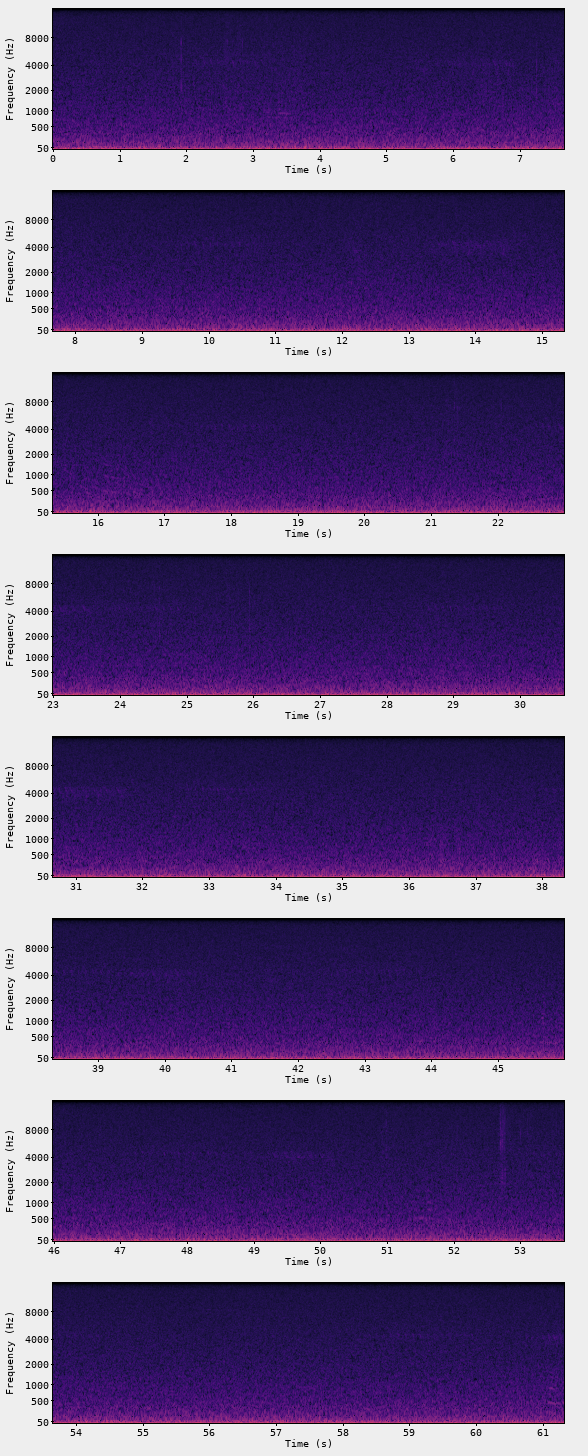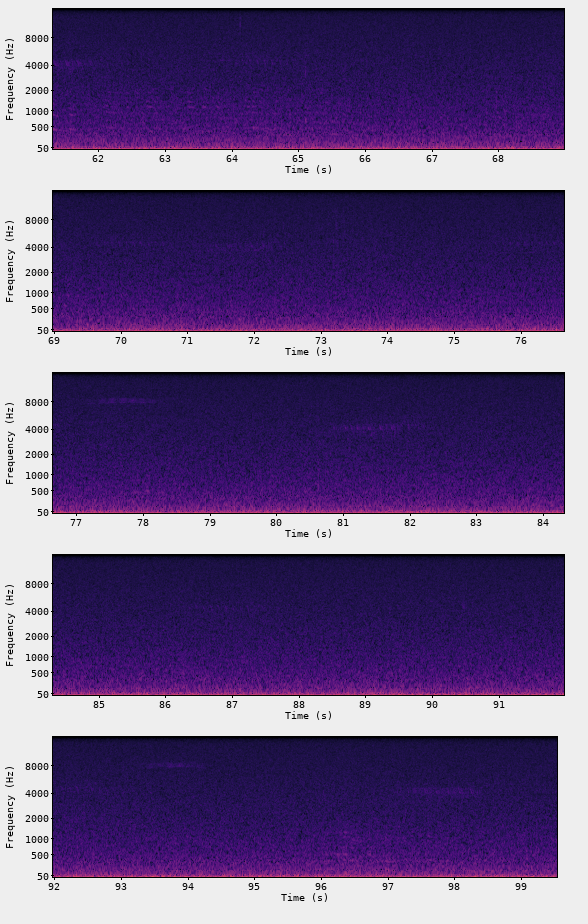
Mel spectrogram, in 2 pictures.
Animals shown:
Dark-eyed Junco (Junco hyemalis)
Yellow-rumped Warbler (Setophaga coronata)
Golden-crowned Kinglet (Regulus satrapa)

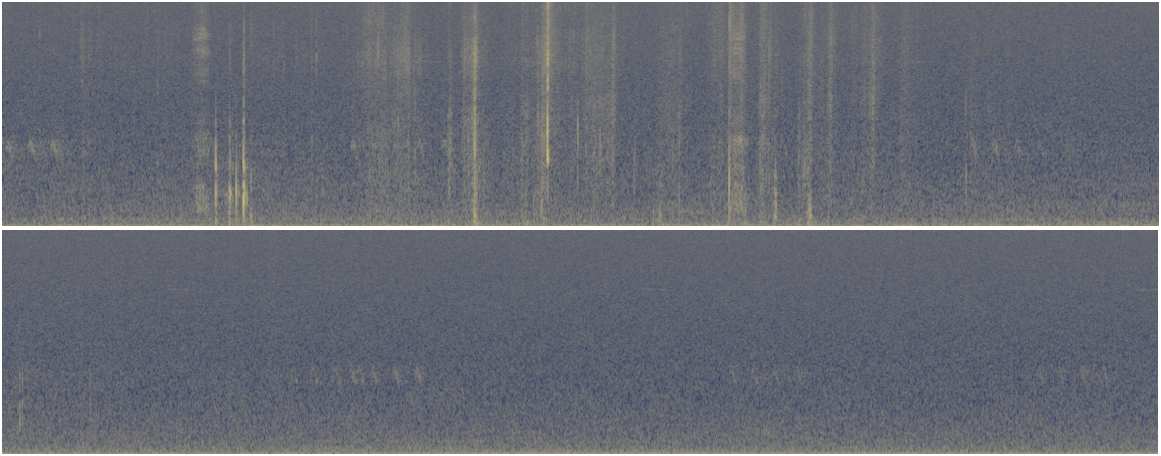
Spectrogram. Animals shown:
American Crow (Corvus brachyrhynchos)

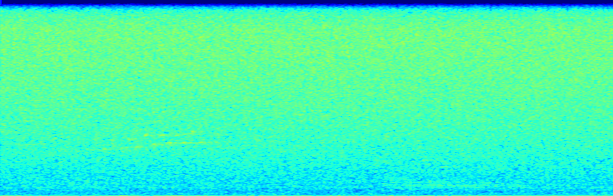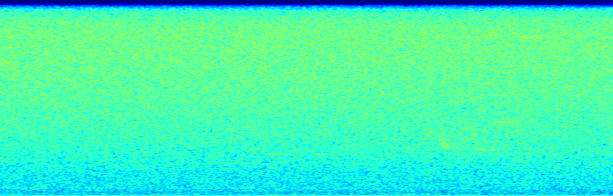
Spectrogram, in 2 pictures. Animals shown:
Black-throated Blue Warbler (Setophaga caerulescens)
Yellow-rumped Warbler (Setophaga coronata)
Hairy Woodpecker (Dryobates villosus)

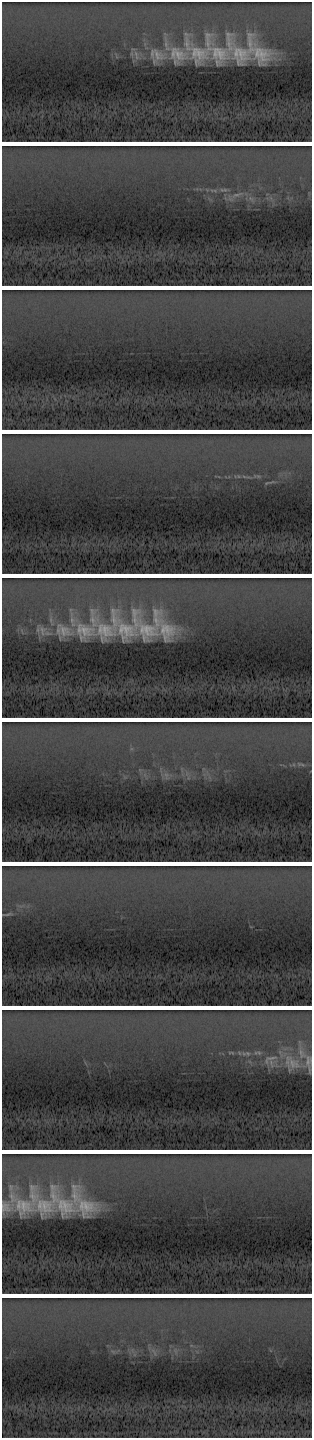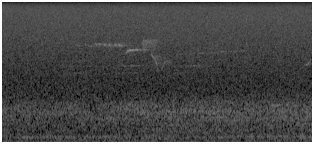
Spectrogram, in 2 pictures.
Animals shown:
Red-breasted Nuthatch (Sitta canadensis)
Black-throated Green Warbler (Setophaga virens)
Ovenbird (Seiurus aurocapilla)
Blue-headed Vireo (Vireo solitarius)

